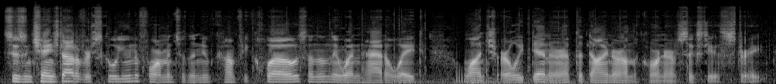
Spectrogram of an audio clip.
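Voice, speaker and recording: A man's voice: fairly low pitch, brisk, bright, forceful tone, slight background noise, rough recording. A man reading a piece of fiction aloud as a narrator, in a scripted audiobook style.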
